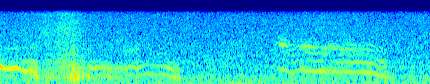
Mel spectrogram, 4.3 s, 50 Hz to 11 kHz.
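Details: American black bear cub Jason in Lily's den on March 1, 2011, kicking and screaming as his sibling Hope pulls him back in by his back leg; wavering, bending wails repeated with short gaps, over a steady background hiss.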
